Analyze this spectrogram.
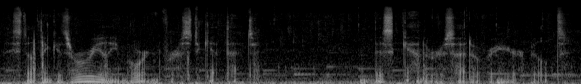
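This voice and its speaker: A man whispering at a moderate pace, with music in the background. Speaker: ASMR gaming video host. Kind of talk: ASMR guided game walkthrough, calming narration. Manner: soft-spoken, whispered, calming.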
